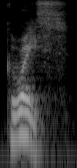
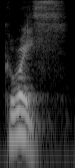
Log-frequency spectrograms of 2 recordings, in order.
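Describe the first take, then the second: Both takes have the same delivery.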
